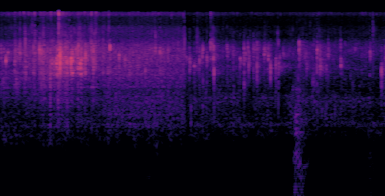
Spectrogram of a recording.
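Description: Chicken spring rolls deep-frying in hot oil: a quiet, steady sizzle full of small crackles and pops, loudest about a second in, with one soft low bump later on.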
